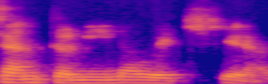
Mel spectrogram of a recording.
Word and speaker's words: Antonino: actually my name is my first name is antonino but you know too long and complicated to be pronounced in the us uh always mispronounced as antonio many many many many times it's antonino which you know it's a name from the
